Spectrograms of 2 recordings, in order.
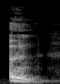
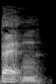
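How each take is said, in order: First: The vowel is a short, weak, reduced sound. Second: The vowel is a full, clear e sound. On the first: The speaker calls it right. "whenever you've got the E in a second syllable, un" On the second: The speaker calls it wrong. "not Ben, make sure it's not Ben"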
